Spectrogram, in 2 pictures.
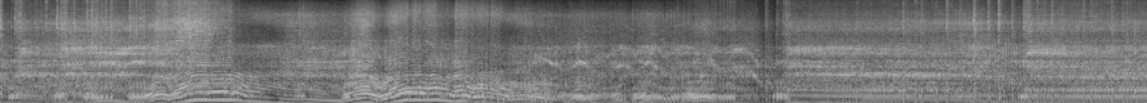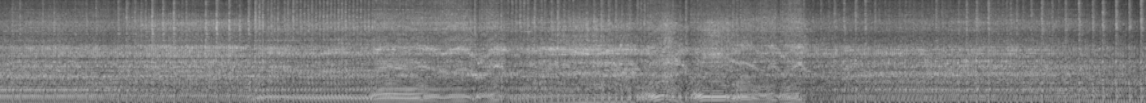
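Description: Enduro motorcycle engine revving up and down several times in quick succession, then running at a steadier pitch with smaller rises and falls as the bike rides on.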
